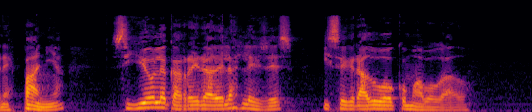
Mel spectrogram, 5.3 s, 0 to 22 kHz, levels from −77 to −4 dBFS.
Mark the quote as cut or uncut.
uncut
